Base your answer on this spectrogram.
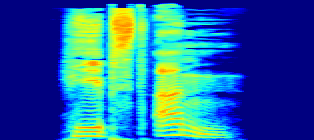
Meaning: second-person singular present of anheben
- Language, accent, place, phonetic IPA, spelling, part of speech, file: German, Germany, Berlin, [ˌheːpst ˈan], hebst an, verb, De-hebst an.ogg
